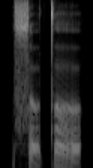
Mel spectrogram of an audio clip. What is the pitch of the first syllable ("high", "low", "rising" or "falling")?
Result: low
